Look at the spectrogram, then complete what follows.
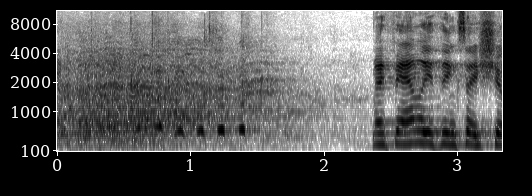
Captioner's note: audience laughing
